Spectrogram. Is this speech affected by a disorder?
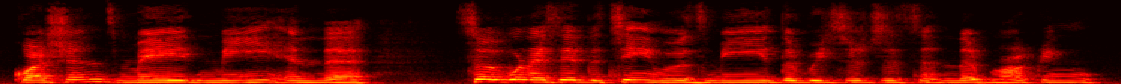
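Yes: slurred speech.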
